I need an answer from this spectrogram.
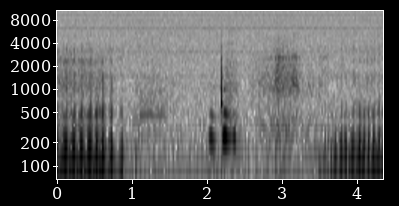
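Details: Sleeping pet dog named Shane snoring: low, rasping, buzzy breaths at the start and again near the end, with a quiet gap between holding a sharp click and faint higher sounds.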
